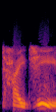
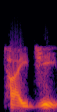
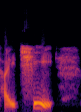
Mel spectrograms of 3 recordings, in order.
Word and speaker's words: Taiji: course brown said as Taoism you know and Taiji which is Tai Chi Chuan the thing that people do is actually that the word c-h-i is supposed to be trenton to be pronounced as ji yes Taiji but who would know that so most people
